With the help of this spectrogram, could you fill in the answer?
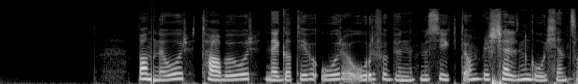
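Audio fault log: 1.51–1.55 s and 3.67–3.70 s, corrupt frame muted: the speech drops abruptly to silence for about 38 ms and 36 ms, with the first gap ending just before "tabuord negative". Each hole is the length of one compressed frame. Damaged bits made the decoder reject that frame, and the player filled its slot with silence rather than skipping it, so the surrounding speech keeps its original timing.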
